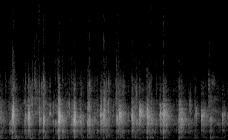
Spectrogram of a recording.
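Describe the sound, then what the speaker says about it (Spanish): A church congregation claps during a sermon, a fairly sparse crowd whose hands strike in a loose, rhythmic pattern of distinct claps at moderate loudness, with no voices. "dale un aplauso al Señor"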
